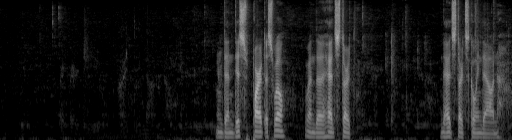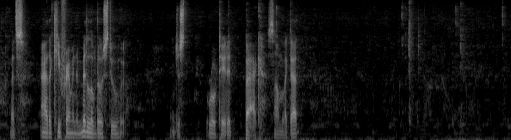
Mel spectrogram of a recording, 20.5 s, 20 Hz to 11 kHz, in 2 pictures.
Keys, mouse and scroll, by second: 0.3 space, 0.5 middle click, 1.0 click, 1.2 space, 3.6 space, 3.9 middle click, 4.5 middle click, 4.8-7.2 drag, 7.7 Tab, 8.0 shift+middle click, 8.5 q, 9.1 a, 11.6 r, 13.8 click, 15.7-18.2 drag, 18.4 space, 19.3 space, 19.3-20.3 drag.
